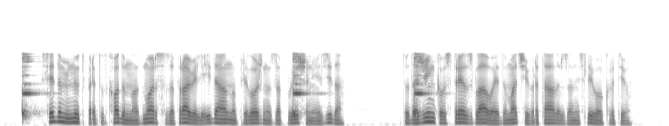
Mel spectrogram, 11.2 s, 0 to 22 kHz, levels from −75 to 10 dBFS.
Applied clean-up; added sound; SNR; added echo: none; Cowbell; 5 dB; none.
